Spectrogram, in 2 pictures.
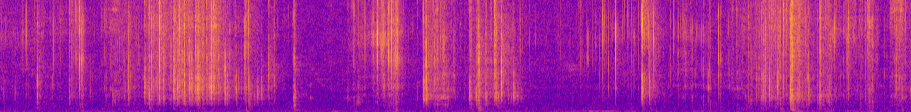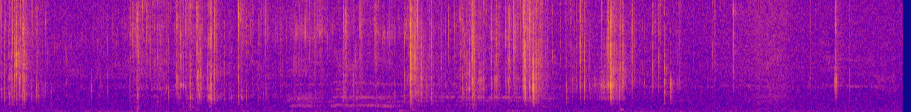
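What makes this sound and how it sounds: A solid yellow bar of dry soap, held in the hand, is carved with a metal blade, and small cubes fall off as it is cut. The cuts make dry, bright crackling and crumbly scraping bursts with almost no low end, some longer rasping strokes, and quieter stretches between them. At the end the bar rests on the table among the chips.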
